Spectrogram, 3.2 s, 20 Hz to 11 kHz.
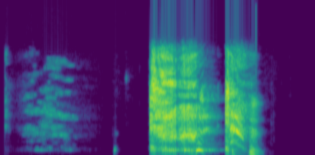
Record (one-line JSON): {"cough_length": "3.2 s", "cough_amplitude": 30222, "cough_signal_mean_std_ratio": 0.46, "survey_phase": "beta (2021-08-13 to 2022-03-07)", "age": "18-44", "gender": "Female", "wearing_mask": "No", "symptom_cough_any": true, "symptom_runny_or_blocked_nose": true, "symptom_sore_throat": true, "symptom_fever_high_temperature": true, "symptom_change_to_sense_of_smell_or_taste": true, "symptom_onset": "3 days", "smoker_status": "Never smoked", "respiratory_condition_asthma": false, "respiratory_condition_other": false, "recruitment_source": "Test and Trace", "submission_delay": "2 days", "covid_test_result": "Positive", "covid_test_method": "RT-qPCR", "covid_ct_value": 20.5, "covid_ct_gene": "ORF1ab gene", "covid_ct_mean": 20.7, "covid_viral_load": "160000 copies/ml", "covid_viral_load_category": "Low viral load (10K-1M copies/ml)"}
